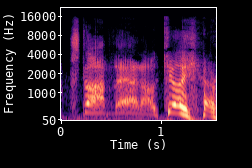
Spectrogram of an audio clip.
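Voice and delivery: high, loud pretend yell at the dog; mock angry yell. Owner losing it at a barking dog, mock yell. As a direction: yell like a fed-up owner, hammed-up. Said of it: "We go".

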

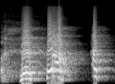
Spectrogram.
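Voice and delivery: high burst of laughter; loud laugh. Real, not acted. Laughs at own point.

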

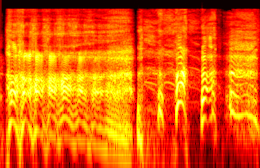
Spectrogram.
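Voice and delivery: low evil cackle; villainous cackle; evil laugh. Acted. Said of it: "That's my evil laugh".

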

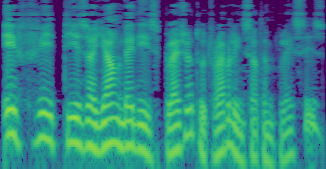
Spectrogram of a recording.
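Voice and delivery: put-on French-accented gentleman, calmly reasoning; courteous, lilting Frenchman; measured French detective. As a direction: lay it out politely with a French accent. Voices Poirot reasoning with her.

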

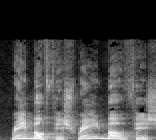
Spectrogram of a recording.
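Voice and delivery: loud, high call across the water. Acted. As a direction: call out to a friend far ahead. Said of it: "he called".

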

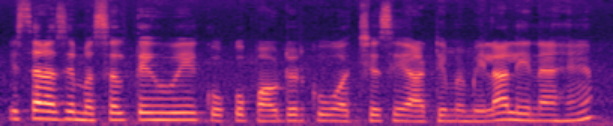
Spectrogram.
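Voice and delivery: usual speaking voice

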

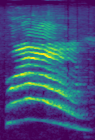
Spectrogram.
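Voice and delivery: plain reading voice

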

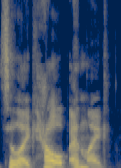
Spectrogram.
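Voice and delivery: normal talking voice

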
